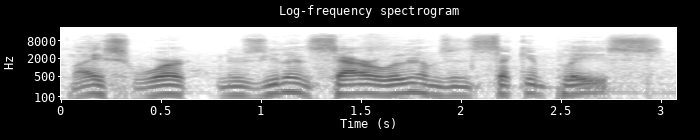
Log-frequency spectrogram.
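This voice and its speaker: Male sports commentator from Hawaii, mid pitch, enthusiastic and friendly. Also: moderate pace, vocal fry, slightly rough, low-quality recording. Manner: warm, enthusiastic storytelling between race calls. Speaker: race commentator. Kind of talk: live race commentary.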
